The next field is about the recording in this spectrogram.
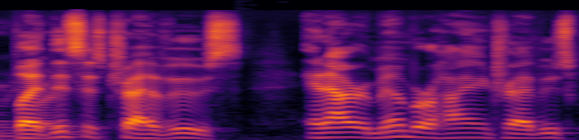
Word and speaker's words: Travus: His name is Travus. Friends call him Travis, but it's spelled T-R-A-V-U-S. His dad's German, whatever. I call him Travus because I think it sounds cooler than Travis.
